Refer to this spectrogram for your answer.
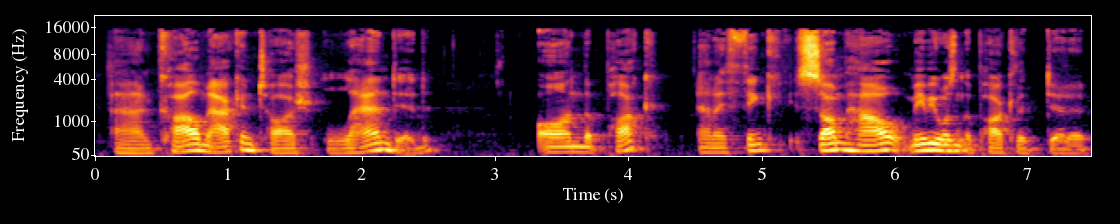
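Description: Amid audible room echo, a man talks at a fairly slow pace and medium pitch with lively intonation. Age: 20s. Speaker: beer league hockey player. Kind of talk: casual chat. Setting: home garage.

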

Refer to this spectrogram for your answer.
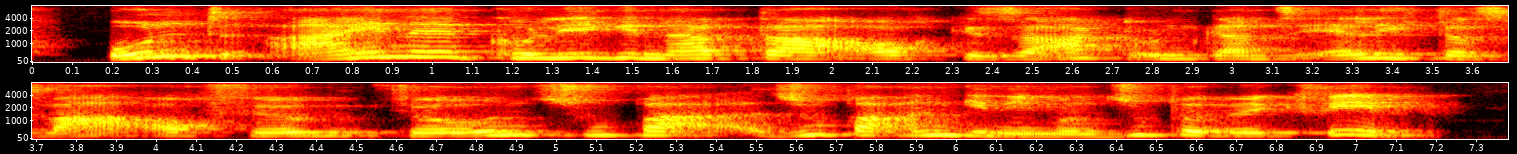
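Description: The man's pitch is high and his intonation lively. He talks at a moderate pace with hardly any pauses. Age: 50s. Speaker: company founder. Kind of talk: interview.

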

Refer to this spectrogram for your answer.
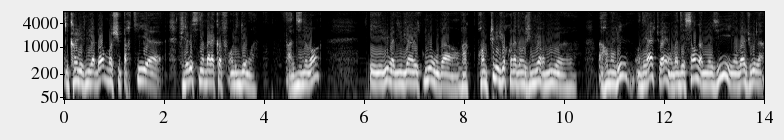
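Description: In a normal speaking voice, a man talks at a moderate pace. His pitch sits in the middle and varies in an ordinary way. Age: 60s. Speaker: football coach. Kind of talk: interview.

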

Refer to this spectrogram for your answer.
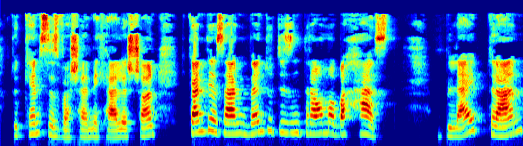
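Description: A woman's high, lively voice in a Greek accent, on a very clean recording with a silent background. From Greece. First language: Greek (speaking German). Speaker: network marketer. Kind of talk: personal story monologue. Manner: casual with many fillers.

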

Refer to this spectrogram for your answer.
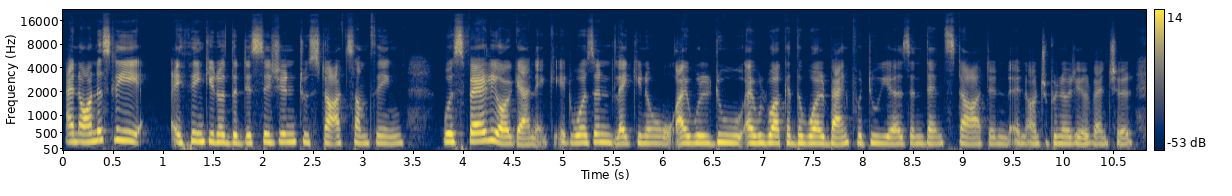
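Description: A woman with an unremarkable speaking voice talks at a fairly quick pace. Her pitch is medium and her intonation fairly even. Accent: American. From US, early childhood in Delhi. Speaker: social enterprise CEO. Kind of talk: interview. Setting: podcast.

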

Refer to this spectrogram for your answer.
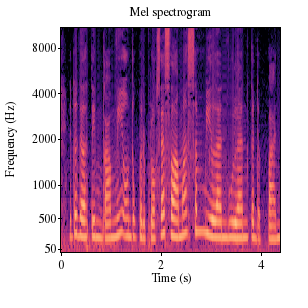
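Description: A woman's fairly high-pitched voice, dark and mellow in tone, with fairly even intonation at a moderate pace. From Indonesia, Semarang (Central Java). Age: 20s. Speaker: teacher. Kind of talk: casual podcast monologue.

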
